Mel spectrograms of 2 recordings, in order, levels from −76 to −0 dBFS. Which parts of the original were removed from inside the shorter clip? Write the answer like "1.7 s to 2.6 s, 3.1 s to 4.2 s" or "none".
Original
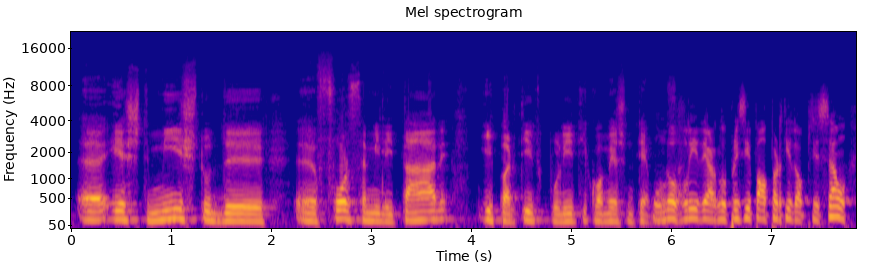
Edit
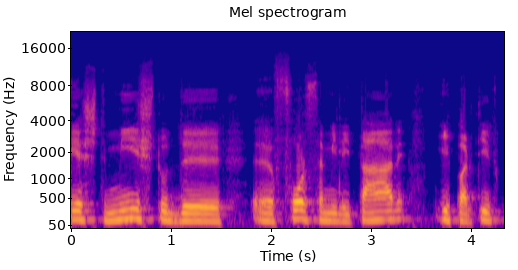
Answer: none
